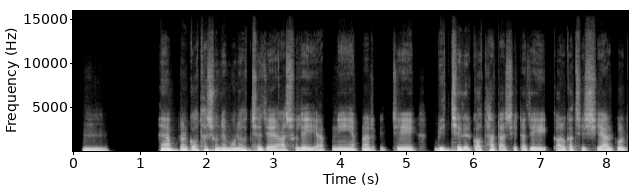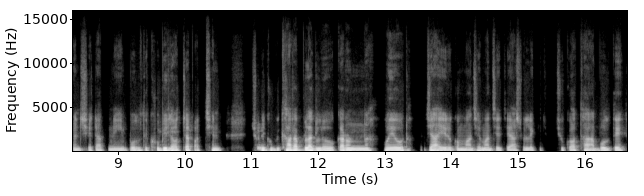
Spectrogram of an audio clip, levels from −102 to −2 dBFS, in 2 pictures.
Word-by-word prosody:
হুম। 115 Hz, -3 st, +1 dB, 0.9 s
হ্যাঁ, 150 Hz, -2 st, +4 dB
আপনার 130 Hz, +2 st, 0 dB
কথা 115 Hz, +2 st, +1 dB
শুনে 125 Hz, -1 st, +3 dB
মনে 110 Hz, 0 st, +3 dB
হচ্ছে 115 Hz, +1 st, -3 dB
যে 105 Hz, -, +1 dB, 0.2 s
আসলেই 100 Hz, 0 st, -1 dB, 0.2 s
আপনি 100 Hz, +1 st, -4 dB, 0.2 s
আপনার 100 Hz, +1 st, -2 dB, 0.4 s
যে 100 Hz, -2 st, 0 dB, 0.5 s
বিচ্ছেদের 120 Hz, -1 st, +2 dB
কথাটা 105 Hz, 0 st, -1 dB
সেটা 100 Hz, -1 st, -5 dB
যে 105 Hz, -, +2 dB, 0.3 s
কারো 100 Hz, 0 st, -1 dB
কাছে 105 Hz, +2 st, -4 dB, 0.2 s
শেয়ার 105 Hz, -1 st, 0 dB
করবেন 100 Hz, -2 st, 0 dB
সেটা 100 Hz, 0 st, -6 dB
আপনি 100 Hz, +1 st, -4 dB, 0.2 s
বলতে 105 Hz, +1 st, -1 dB
খুবই 120 Hz, +1 st, +5 dB
লজ্জা 105 Hz, +1 st, +2 dB
পাচ্ছেন। 105 Hz, -, -3 dB, 0.6 s
শুনে 140 Hz, -, +1 dB
খুবই 145 Hz, 0 st, 0 dB
খারাপ 140 Hz, 0 st, +6 dB
লাগলো। 110 Hz, -5 st, +6 dB, 0.2 s
কারণ, 140 Hz, +2 st, +5 dB, 0.5 s
হয়ে 145 Hz, 0 st, +4 dB
ওঠ 125 Hz, -, 0 dB, 0.3 s
যায় 125 Hz, -5 st, +4 dB
এরকম 100 Hz, 0 st, -1 dB
মাঝে, 100 Hz, +2 st, -2 dB
মাঝে 100 Hz, -1 st, -3 dB
যে 100 Hz, -, -3 dB
আসলে 95 Hz, 0 st, -4 dB
কি -, -, -34 dB, 0.3 s
ছু -, -, -10 dB
কথা 100 Hz, +1 st, -3 dB, 0.2 s
বলতে 105 Hz, 0 st, 0 dB
105 Hz, 155 wpm, -20 LUFS, 100-120 Hz, 0.9 s, খারাপ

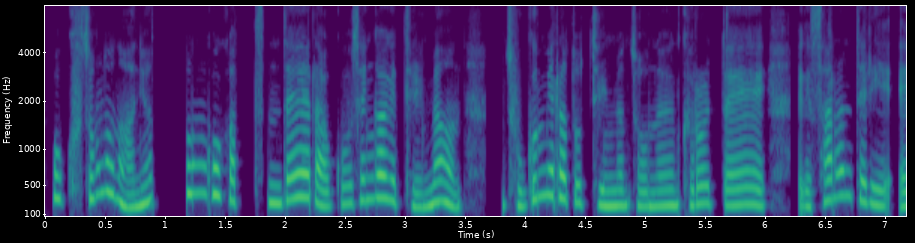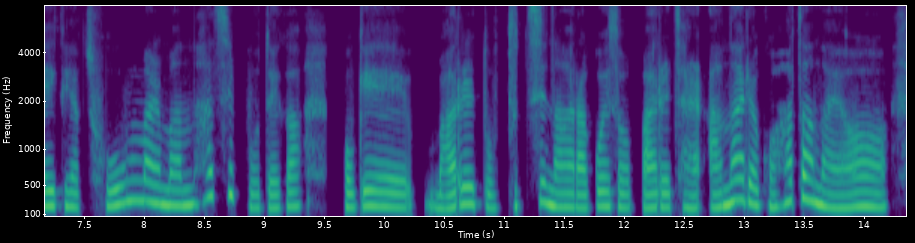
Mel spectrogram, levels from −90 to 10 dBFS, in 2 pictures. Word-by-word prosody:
어 320 Hz, -, 0 dB
'그 -, -, -14 dB
정도는 370 Hz, +2 st, 0 dB
아니었던 300 Hz, -, -1 dB
것 370 Hz, -1 st, +4 dB
같은데.'라고 260 Hz, -4 st, +1 dB
생각이 295 Hz, +3 st, +2 dB
들면 215 Hz, +1 st, 0 dB, 0.4 s
조금이라도 300 Hz, -, 0 dB
들면 215 Hz, -1 st, +2 dB
저는 210 Hz, 0 st, 0 dB
그럴 235 Hz, +2 st, -2 dB
때 225 Hz, -1 st, 0 dB, 0.3 s
이게 205 Hz, 0 st, -1 dB
사람들이 275 Hz, -, -1 dB
'에이 210 Hz, +1 st, +3 dB
그냥 205 Hz, -2 st, -3 dB
좋은 220 Hz, +5 st, -1 dB
말만 230 Hz, -6 st, +2 dB
하지. 340 Hz, +7 st, -2 dB
뭐 185 Hz, -1 st, -4 dB
내가 190 Hz, +3 st, -3 dB, 0.3 s
거기에 195 Hz, -1 st, +1 dB
말을 205 Hz, +3 st, +1 dB
또 185 Hz, -5 st, -6 dB
붙이나?'라고 200 Hz, -4 st, 0 dB
해서 195 Hz, -2 st, -1 dB
말을 190 Hz, +1 st, +1 dB
잘 185 Hz, -2 st, -4 dB
안 190 Hz, +5 st, +3 dB
하려고 235 Hz, -9 st, +1 dB
하잖아요. 205 Hz, -, +2 dB
220 Hz, 315 characters per minute, -24 LUFS, 200-275 Hz, 0.4 s, 것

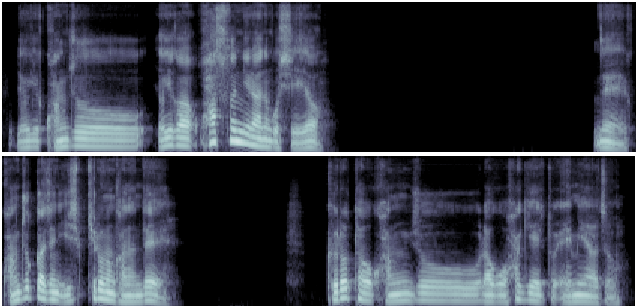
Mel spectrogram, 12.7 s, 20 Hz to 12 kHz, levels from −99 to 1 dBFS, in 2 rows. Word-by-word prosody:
여기 105 Hz, +2 st, -4 dB
광주 110 Hz, -1 st, -1 dB, 0.2 s
여기가 125 Hz, +1 st, +3 dB
화순이라는 180 Hz, -, +4 dB
곳이에요. 95 Hz, 0 st, -2 dB, 2.6 s
네. 90 Hz, -6 st, -2 dB
광주까지는 125 Hz, +1 st, +2 dB
20km 125 Hz, +6 st, +2 dB
는 115 Hz, -, +2 dB
가는데 95 Hz, -, 0 dB, 1.5 s
그렇다고 135 Hz, -3 st, +2 dB
광주라고 110 Hz, -1 st, -2 dB
하기에 120 Hz, -2 st, -2 dB
또 -, -, -8 dB
애매하죠. 95 Hz, -5 st, -2 dB
110 Hz, 210 characters per minute, -25 LUFS, 100-120 Hz, 2.6 s, 화순이라는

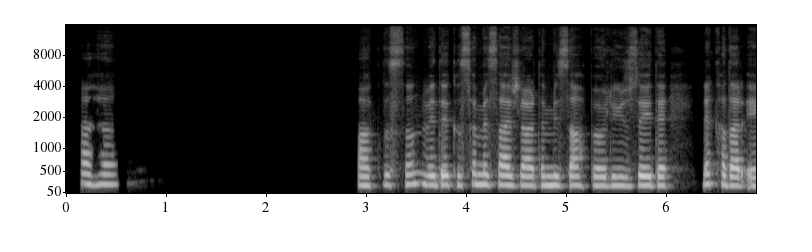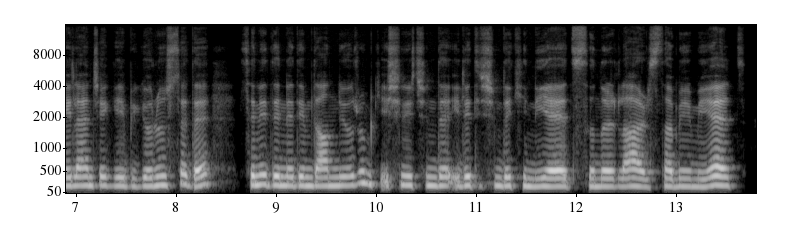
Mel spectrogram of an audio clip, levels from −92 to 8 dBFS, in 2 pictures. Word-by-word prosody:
He 225 Hz, -1 st, 0 dB
he. 215 Hz, 0 st, -3 dB, 2.4 s
Haklısın 210 Hz, +3 st, -3 dB
ve 200 Hz, 0 st, +1 dB
de 205 Hz, 0 st, +2 dB
kısa 200 Hz, +2 st, -5 dB
mesajlarda 200 Hz, -2 st, +1 dB
mizah, 195 Hz, 0 st, 0 dB
böyle, 190 Hz, 0 st, 0 dB
yüzeyde 190 Hz, +1 st, +1 dB, 0.3 s
ne 220 Hz, +1 st, -1 dB
kadar 195 Hz, -4 st, +2 dB
eğlence 190 Hz, +1 st, 0 dB
gibi 185 Hz, -1 st, -4 dB
görünse 195 Hz, +4 st, -1 dB
de, 195 Hz, +6 st, +3 dB, 0.3 s
seni 205 Hz, 0 st, +2 dB
dinlediğimde 190 Hz, -1 st, +2 dB
anlıyorum 190 Hz, +6 st, 0 dB
ki; 220 Hz, -, -7 dB
işin 205 Hz, -, -4 dB
içinde 190 Hz, -1 st, -1 dB
iletişimdeki 185 Hz, -1 st, -2 dB
niyet, 175 Hz, 0 st, +5 dB
sınırlar, 170 Hz, -1 st, 0 dB
samimiyet, 170 Hz, +3 st, 0 dB
190 Hz, 115 wpm, -22 LUFS, 185-200 Hz, 2.4 s, niyet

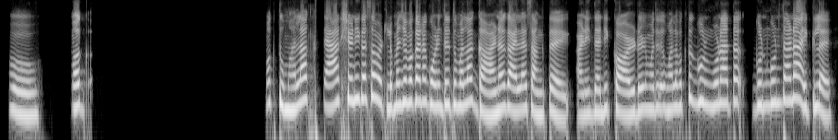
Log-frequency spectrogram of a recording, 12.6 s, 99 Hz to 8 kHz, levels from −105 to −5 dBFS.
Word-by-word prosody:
हो. 220 Hz, -4 st, 0 dB, 0.6 s
मग 280 Hz, +2 st, -1 dB, 2.6 s
मग 310 Hz, -, -7 dB
तुम्हाला 275 Hz, +3 st, +3 dB
त्या 285 Hz, 0 st, -1 dB
क्षणी 360 Hz, -1 st, +2 dB
कसं 360 Hz, +2 st, +3 dB
वाटलं? 310 Hz, -6 st, 0 dB
म्हणजे 295 Hz, +3 st, +2 dB
बघा 325 Hz, +1 st, +3 dB
ना, 330 Hz, -, 0 dB
कोणीतरी 295 Hz, 0 st, +2 dB
तुम्हाला 300 Hz, +2 st, +1 dB
गाणं 235 Hz, +2 st, +2 dB
गायला 260 Hz, -1 st, +2 dB
सांगतंय 220 Hz, -5 st, -1 dB, 0.2 s
आणि 210 Hz, +1 st, -3 dB
त्यांनी 240 Hz, +2 st, 0 dB
कॉरिडॉरमध्ये 250 Hz, +3 st, 0 dB
तुम्हाला 265 Hz, +1 st, -1 dB
फक्त 285 Hz, +6 st, -4 dB
गुणगुणाता 315 Hz, 0 st, 0 dB, 0.3 s
गुणगुणताना 315 Hz, +5 st, +1 dB
ऐकलंय. 270 Hz, -5 st, 0 dB
280 Hz, 115 wpm, -22 LUFS, 250-315 Hz, 2.6 s, तुम्हाला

